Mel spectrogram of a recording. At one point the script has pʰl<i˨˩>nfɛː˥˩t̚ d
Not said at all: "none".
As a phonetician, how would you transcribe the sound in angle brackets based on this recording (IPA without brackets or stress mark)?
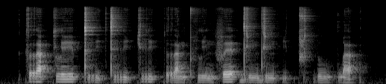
i˨˩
